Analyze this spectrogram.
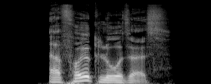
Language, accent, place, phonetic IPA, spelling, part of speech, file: German, Germany, Berlin, [ɛɐ̯ˈfɔlkloːzəs], erfolgloses, adjective, De-erfolgloses.ogg
- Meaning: strong/mixed nominative/accusative neuter singular of erfolglos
